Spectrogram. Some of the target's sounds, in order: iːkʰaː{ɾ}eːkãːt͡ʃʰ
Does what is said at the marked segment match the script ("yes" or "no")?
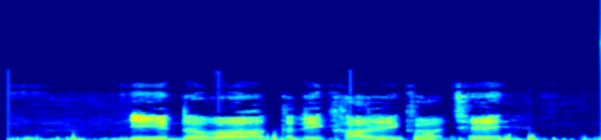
yes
